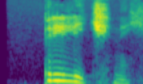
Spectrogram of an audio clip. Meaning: 1. decent, proper, respectable 2. suitable, in accordance 3. quite significant, rather large
- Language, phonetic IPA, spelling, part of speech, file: Russian, [prʲɪˈlʲit͡ɕnɨj], приличный, adjective, Ru-приличный.ogg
